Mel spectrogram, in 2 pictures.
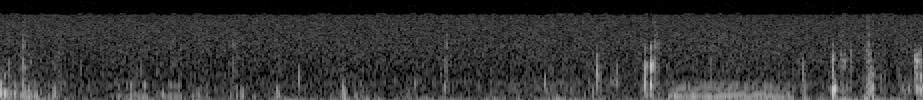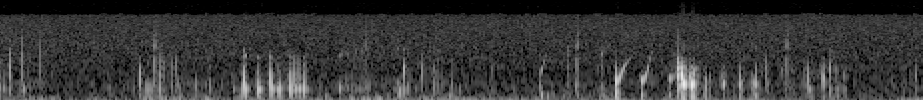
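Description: Gurgling, bubbling and squeaky rumbles come in bursts; loud digestive bowel sounds, a normal finding.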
